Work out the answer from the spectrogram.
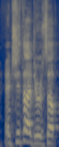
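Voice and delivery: ordinary delivery, nothing marked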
